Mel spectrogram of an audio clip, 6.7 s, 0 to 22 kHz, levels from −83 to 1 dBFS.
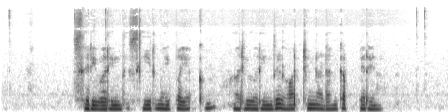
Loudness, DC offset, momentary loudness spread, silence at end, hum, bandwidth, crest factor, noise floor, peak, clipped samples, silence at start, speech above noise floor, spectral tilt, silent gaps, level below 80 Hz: -24 LUFS; under 0.1%; 12 LU; 1 s; none; 16 kHz; 22 dB; -61 dBFS; -2 dBFS; under 0.1%; 1.1 s; 39 dB; -6.5 dB/octave; none; -60 dBFS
